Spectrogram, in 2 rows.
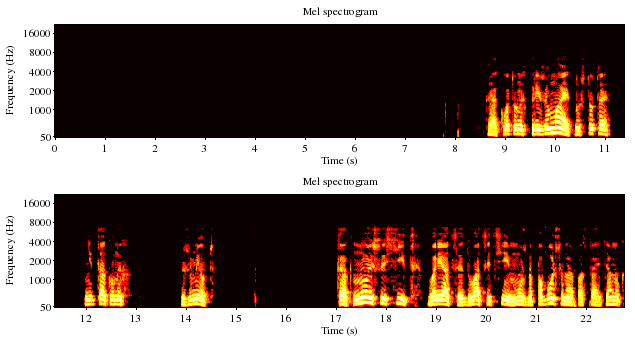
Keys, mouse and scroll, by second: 7.9 space, 13.2-15.7 drag, 19.6-21.6 drag, 22.1 space.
